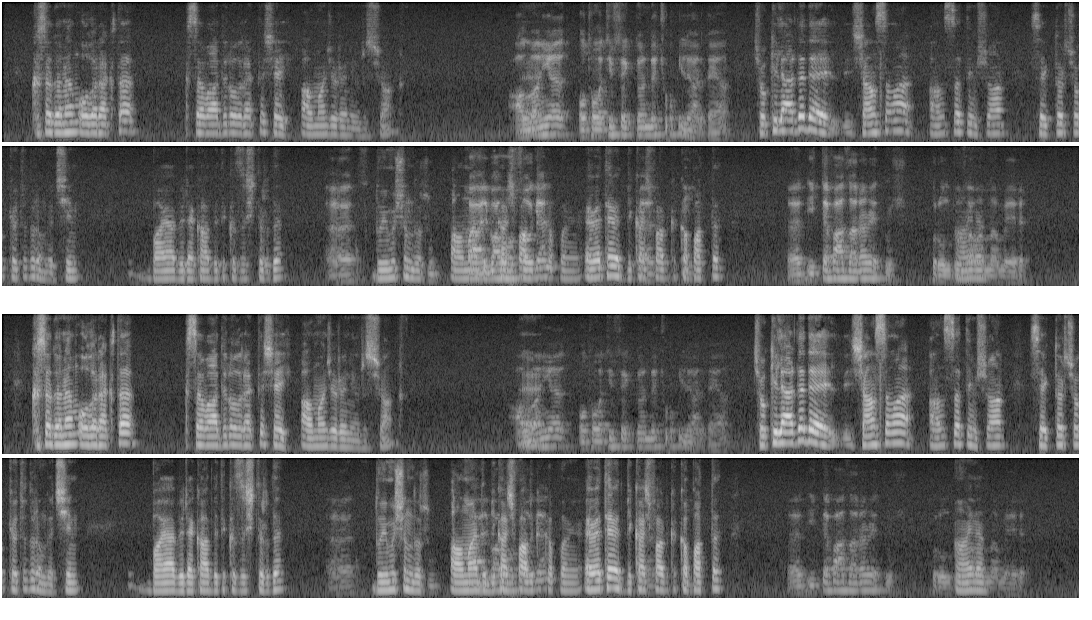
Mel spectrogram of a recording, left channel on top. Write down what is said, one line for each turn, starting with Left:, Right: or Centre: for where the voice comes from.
Right: Kısa dönem olarak da Kısa vadeli olarak da şey Almanca öğreniyoruz şu an.
Left: Almanya
Right: Ee,
Left: otomotiv sektöründe çok ileride ya.
Right: çok ileride de şansıma anlatayım şu an sektör çok kötü durumda. Çin bayağı bir rekabeti kızıştırdı.
Left: Evet.
Right: Duymuşsundur
Left: Bu,
Right: Almanya'da
Left: galiba
Right: birkaç
Left: Volkswagen
Right: fabrika kapanıyor. Evet evet birkaç
Left: evet,
Right: fabrika kapattı.
Left: ilk, evet, ilk defa zarar etmiş kurulduğu
Right: Aynen
Left: zamandan beri.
